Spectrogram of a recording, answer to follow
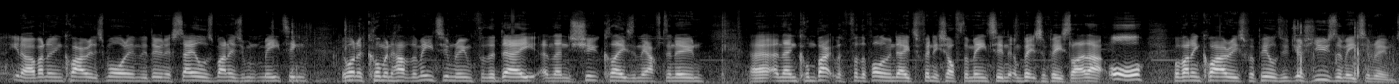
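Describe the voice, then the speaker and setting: A man with a fairly high voice shows a filming companion around his shooting ground, chatty and keen with many ums and slightly breathless from the uphill climb. The camera is held by the companion, a little hiss or hum is audible, and they go from outdoors into a clubhouse.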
